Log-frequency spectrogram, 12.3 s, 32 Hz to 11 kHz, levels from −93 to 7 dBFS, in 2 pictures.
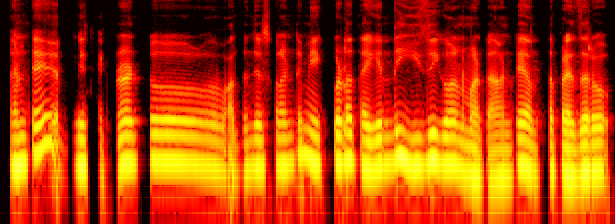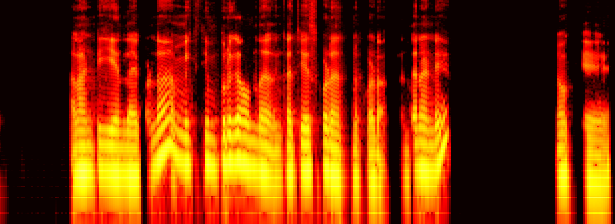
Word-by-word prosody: అంటే, 155 Hz, +7 st, +2 dB, 0.4 s
మీరు 145 Hz, -1 st, +1 dB
చెప్పినట్టూ 155 Hz, +6 st, -2 dB, 0.8 s
అర్థం 130 Hz, +3 st, -7 dB
చేసుకోవాలంటే, 150 Hz, +2 st, -2 dB
మీకు 155 Hz, -1 st, 0 dB
కూడా 160 Hz, +1 st, +5 dB
తగింది 145 Hz, +5 st, +2 dB, 0.2 s
ఈజీగా 155 Hz, +1 st, +2 dB
అనమాట. 115 Hz, -6 st, -1 dB, 0.2 s
అంటే 115 Hz, +7 st, -2 dB
అంత 115 Hz, +1 st, -10 dB
ప్రెజరు, 125 Hz, +3 st, +3 dB, 0.9 s
అలాంటియేమి 120 Hz, 0 st, +2 dB
లేకుండా, 130 Hz, -, 0 dB, 0.2 s
మీకు 150 Hz, -, -2 dB
సింపుల్‌గా 160 Hz, +3 st, +3 dB
ఉండాలి 125 Hz, -5 st, +1 dB
ఇంకది 120 Hz, +3 st, -2 dB
చేసుకోడానికిని 115 Hz, -5 st, 0 dB
కూడా. 100 Hz, -2 st, -1 dB, 0.2 s
అంతేనాండి? 130 Hz, -, 0 dB, 1.2 s
ఓకే. 100 Hz, -4 st, -2 dB
130 Hz, 110 wpm, -21 LUFS, 115-155 Hz, 1.2 s, కూడా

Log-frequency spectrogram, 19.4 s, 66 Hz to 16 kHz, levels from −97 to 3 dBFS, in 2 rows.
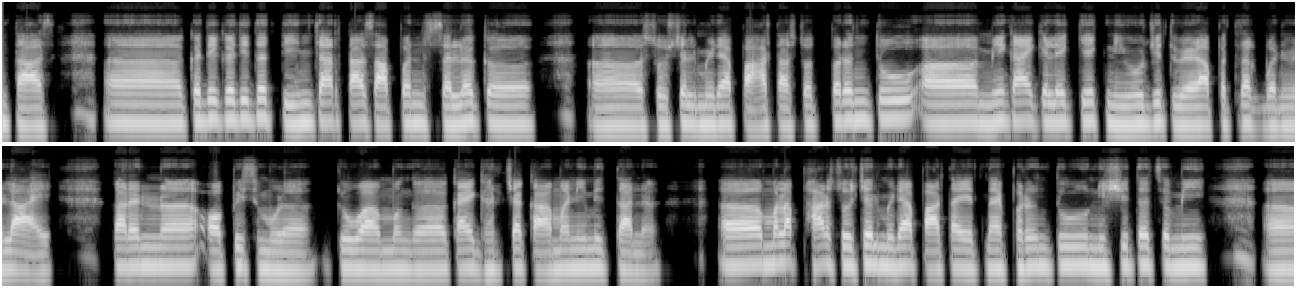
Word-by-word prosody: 2 145 Hz, -, -3 dB
तास 125 Hz, -1 st, +3 dB, 0.4 s
अ, 150 Hz, -, -6 dB, 0.6 s
कधी-कधी 170 Hz, +1 st, +1 dB
तर 175 Hz, -, +4 dB
3-4 150 Hz, +2 st, +1 dB
तास 145 Hz, -1 st, +2 dB
आपण 145 Hz, +2 st, +1 dB
सलग 145 Hz, +2 st, 0 dB
अ 140 Hz, -, +1 dB, 0.7 s
अ 130 Hz, 0 st, +1 dB
सोशल 135 Hz, +2 st, -3 dB
मीडिया 140 Hz, 0 st, +1 dB
पाहत 130 Hz, +1 st, 0 dB
असतो. 130 Hz, +2 st, -2 dB, 0.2 s
परंतु 165 Hz, +1 st, -1 dB, 0.2 s
अ, 145 Hz, 0 st, +5 dB
मी 150 Hz, +2 st, 0 dB
काय 155 Hz, 0 st, +4 dB
केलयं 150 Hz, 0 st, 0 dB
की 155 Hz, -, -1 dB
एक 155 Hz, -, -3 dB
नियोजित 140 Hz, +1 st, -2 dB
वेळापत्रक 135 Hz, +1 st, 0 dB
बनविलं 130 Hz, 0 st, -1 dB
आहे. 120 Hz, -1 st, +3 dB, 0.5 s
कारण 150 Hz, +1 st, +2 dB
अ, 150 Hz, -, +3 dB, 0.3 s
ऑफिसमुळं 130 Hz, -2 st, -4 dB, 0.2 s
किंवा 140 Hz, -1 st, +2 dB
मग 135 Hz, 0 st, -5 dB, 0.3 s
काही 140 Hz, +1 st, +2 dB
घरच्या 130 Hz, +2 st, -3 dB
कामानिमित्तानं 130 Hz, -1 st, -1 dB, 0.5 s
अ, 155 Hz, +1 st, +5 dB
मला 170 Hz, +1 st, +3 dB
फार 155 Hz, +2 st, +3 dB
सोशल 155 Hz, +1 st, +1 dB
मीडिया 155 Hz, +1 st, +3 dB
पाहता 130 Hz, +1 st, +3 dB
येत 135 Hz, -1 st, 0 dB
नाही. 140 Hz, 0 st, +1 dB
परंतु 150 Hz, +2 st, -2 dB
निश्चितच 150 Hz, +2 st, 0 dB
मी 150 Hz, 0 st, -1 dB, 0.4 s
अ, 130 Hz, -, -3 dB
140 Hz, 140 wpm, -16 LUFS, 130-150 Hz, 0.7 s, अ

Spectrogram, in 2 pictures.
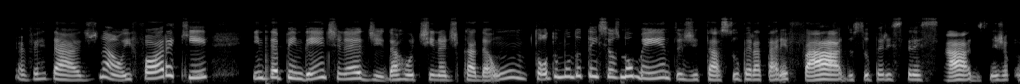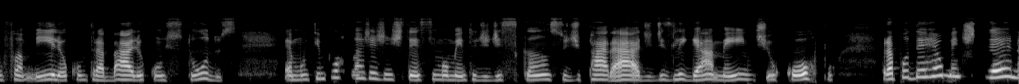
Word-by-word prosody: É 225 Hz, -, -9 dB
verdade. 225 Hz, -3 st, -2 dB
Não, 320 Hz, -, 0 dB
e 210 Hz, -, -2 dB
fora 295 Hz, -, +3 dB
que 340 Hz, -5 st, -1 dB, 0.4 s
independente, 290 Hz, -1 st, 0 dB
né, 265 Hz, +2 st, +2 dB
de 205 Hz, -6 st, -7 dB
da 215 Hz, +1 st, +1 dB
rotina 220 Hz, -2 st, -3 dB
de 190 Hz, -, -13 dB
cada 190 Hz, -1 st, 0 dB
um, 295 Hz, +1 st, -4 dB
todo 250 Hz, +9 st, -2 dB
mundo 360 Hz, +3 st, -1 dB
tem 375 Hz, -1 st, -1 dB
seus 345 Hz, -2 st, -4 dB
momentos 295 Hz, -, 0 dB
de 220 Hz, -, -7 dB
estar 215 Hz, -2 st, -1 dB
super 235 Hz, +1 st, -5 dB
atarefado, 225 Hz, -1 st, +5 dB
super 225 Hz, +2 st, -6 dB
estressado, 215 Hz, -3 st, +1 dB
seja 205 Hz, +4 st, -6 dB
com 215 Hz, -, -14 dB
família 210 Hz, +1 st, 0 dB
ou 195 Hz, -, -4 dB
com 210 Hz, -, -10 dB
trabalho, 205 Hz, +1 st, +2 dB
com 200 Hz, -1 st, -7 dB
estudos, 205 Hz, -, -7 dB, 0.5 s
é 205 Hz, -, -1 dB
muito 220 Hz, +4 st, -7 dB
importante 285 Hz, 0 st, -7 dB
a -, -, -2 dB
gente 235 Hz, -2 st, -7 dB
ter 210 Hz, -, +2 dB
esse 205 Hz, +3 st, -4 dB
momento 210 Hz, -1 st, -3 dB
de 185 Hz, -2 st, -11 dB
descanso, 210 Hz, +2 st, -3 dB
de 205 Hz, +2 st, -10 dB
parar, 220 Hz, 0 st, +4 dB
de 185 Hz, -1 st, -15 dB
desligar 215 Hz, +1 st, -1 dB
a -, -, +1 dB
mente, 215 Hz, -, -2 dB
o 435 Hz, -, -6 dB
corpo, -, -, +4 dB, 0.4 s
para 250 Hz, -, +6 dB
poder 320 Hz, +5 st, -3 dB
realmente 385 Hz, 0 st, 0 dB
ter, 320 Hz, -1 st, +9 dB
né, -, -, +6 dB
225 Hz, 165 wpm, -21 LUFS, 210-285 Hz, 0.5 s, ter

